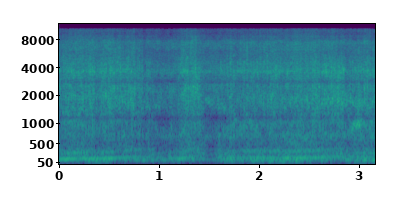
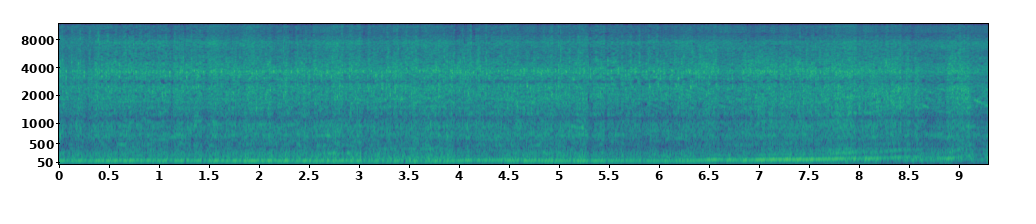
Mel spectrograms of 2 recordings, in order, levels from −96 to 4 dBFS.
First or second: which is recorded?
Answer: second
